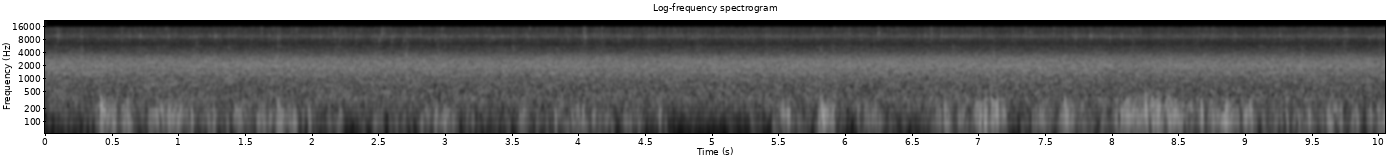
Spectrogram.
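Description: Heavy rain pouring steadily onto a wet road and waterlogged grass: a dense, even hiss, with irregular low bumps scattered through it.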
